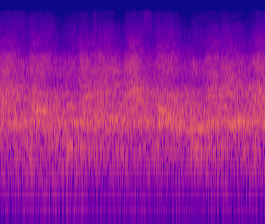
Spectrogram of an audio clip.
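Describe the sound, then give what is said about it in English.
A large crowd chants the slogan "Mugabe must go" together after a speech, a loud, dense roar of many voices that stays steady and unbroken throughout, with a faint rise and fall in the shouting. “It was also followed by these chants.”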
